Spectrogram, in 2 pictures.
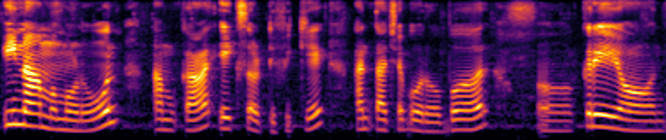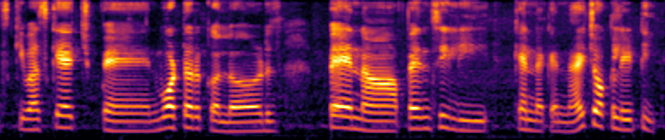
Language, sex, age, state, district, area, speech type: Goan Konkani, female, 30-45, Goa, Salcete, rural, spontaneous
